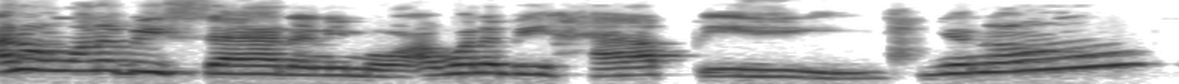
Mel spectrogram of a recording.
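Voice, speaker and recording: Over noticeable background noise, a woman with a high pitch talks at a moderate pace with very wide pitch swings. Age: 60s. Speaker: Broadway performer. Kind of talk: casual chat.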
